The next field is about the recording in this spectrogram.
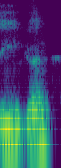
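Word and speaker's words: Igan: Max Egan, spelled I-G-A-N though, but it's spelled pronounced Egan.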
